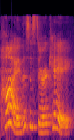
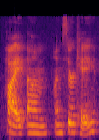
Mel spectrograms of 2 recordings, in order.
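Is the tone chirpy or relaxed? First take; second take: chirpy; relaxed. First: It sounds overly bright and chirpy. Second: It sounds relaxed and natural.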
